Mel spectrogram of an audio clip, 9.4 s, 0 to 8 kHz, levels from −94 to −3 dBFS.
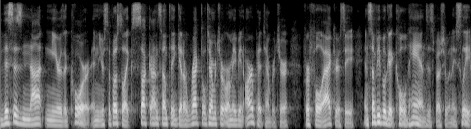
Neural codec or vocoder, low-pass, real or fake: none; 7.2 kHz; real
